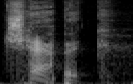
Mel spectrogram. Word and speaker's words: Chapek: There was an investor call this week where, you know, Bob Chapek, I believe is how you say his name. – Yes.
